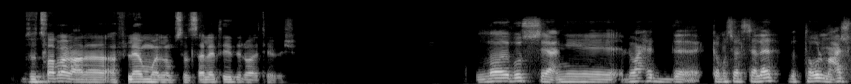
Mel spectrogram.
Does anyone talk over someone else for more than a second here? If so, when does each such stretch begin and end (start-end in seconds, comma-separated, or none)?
none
